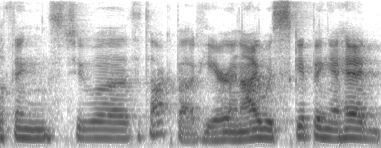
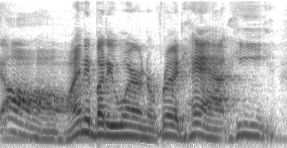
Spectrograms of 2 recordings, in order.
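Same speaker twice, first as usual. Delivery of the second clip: mock Southern bumpkin, pitched up; Southern accent; 5 semitones higher than usual. Host mimicking red-hat fans, Southern accent. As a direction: put on a dim Southern voice. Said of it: "Why are they always Southern?".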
